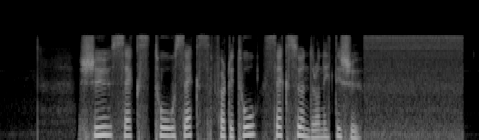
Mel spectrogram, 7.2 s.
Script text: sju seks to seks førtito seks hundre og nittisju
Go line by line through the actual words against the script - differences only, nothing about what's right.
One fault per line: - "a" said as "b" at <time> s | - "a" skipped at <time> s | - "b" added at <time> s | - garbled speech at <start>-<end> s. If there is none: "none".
none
